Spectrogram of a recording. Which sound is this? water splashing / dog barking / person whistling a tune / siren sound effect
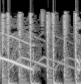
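siren sound effect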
